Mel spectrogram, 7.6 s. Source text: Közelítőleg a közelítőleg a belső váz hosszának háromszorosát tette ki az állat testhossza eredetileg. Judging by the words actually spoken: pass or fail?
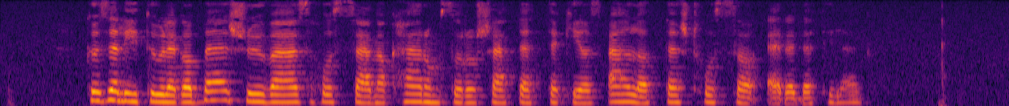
fail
